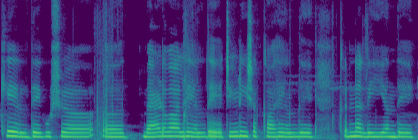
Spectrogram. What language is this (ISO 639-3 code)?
doi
